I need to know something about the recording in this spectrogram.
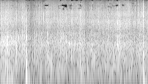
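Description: Plastic bag rustling and crinkling as gloved hands handle it, with a sharp click about half a second in.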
